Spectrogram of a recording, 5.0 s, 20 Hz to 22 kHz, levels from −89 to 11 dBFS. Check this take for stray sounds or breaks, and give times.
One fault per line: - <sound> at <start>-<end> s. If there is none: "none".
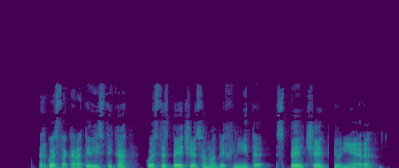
- dropout at 4.1-4.2 s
